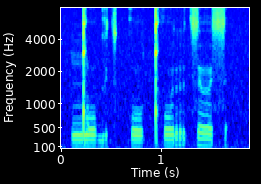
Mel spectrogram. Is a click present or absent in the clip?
present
